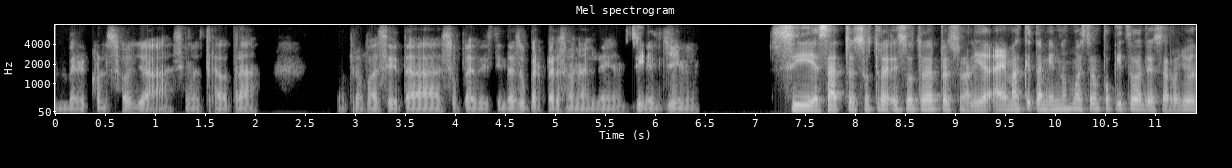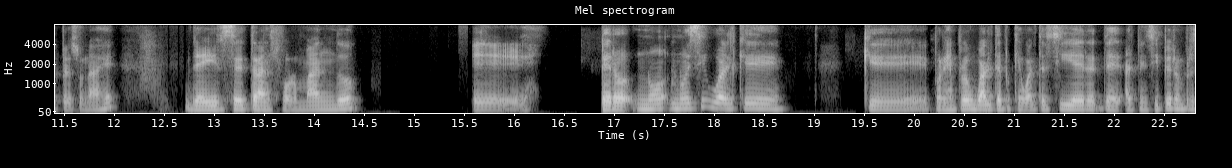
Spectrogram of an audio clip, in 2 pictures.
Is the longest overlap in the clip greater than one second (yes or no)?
no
